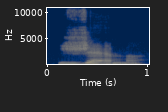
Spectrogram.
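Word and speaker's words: j'aime: and here vowel vowel so what we have to do actually is we have to do this j apostrophe m so it comes out as gem so you could say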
